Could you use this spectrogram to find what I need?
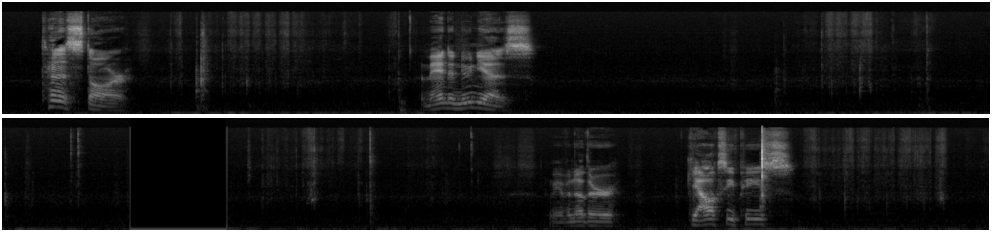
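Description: Trading cards rustle and flick as hands sort through them.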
